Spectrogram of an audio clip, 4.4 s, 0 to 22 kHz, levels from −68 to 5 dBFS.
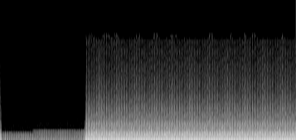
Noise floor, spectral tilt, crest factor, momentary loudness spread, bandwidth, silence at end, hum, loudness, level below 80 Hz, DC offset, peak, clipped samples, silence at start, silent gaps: -31 dBFS; -6 dB/octave; 12 dB; 21 LU; 16 kHz; 0 s; none; -10 LUFS; -22 dBFS; under 0.1%; 0 dBFS; under 0.1%; 0 s; none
